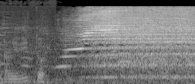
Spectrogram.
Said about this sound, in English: The steam also creates the distinctive whistle sound when it escapes from the metal barrel through a special tube. When the water falls on the hot part of the tube, it's expelled at fairly high pressure, which is what produces the little noise.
